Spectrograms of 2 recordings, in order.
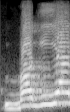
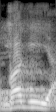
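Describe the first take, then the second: First: बगिया with the i after g held long and raised; wrong long i. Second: बगिया with the i after g short and quick, pitch low. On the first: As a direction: stretch बगिया into bagee-ya. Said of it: "बगिया नहीं". (बगिया में लंबी, बड़ी ई) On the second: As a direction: pass quickly over the i in बगिया. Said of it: "थोड़ा जल्दी करना है". (बगिया में छोटी, तेज़ इ) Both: Shown as a demonstration.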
